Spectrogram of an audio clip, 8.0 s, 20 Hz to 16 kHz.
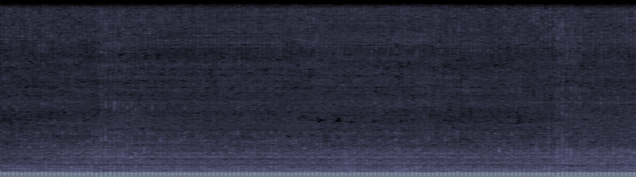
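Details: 1979 Mountfield M1 Monarch 5HP rotavator, first run in over 20 years after a replacement coil, fuel pump diaphragm, spark plug and exhaust, at a steady single-cylinder putter with the tines turning; healthy, normal running under load.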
